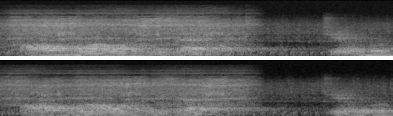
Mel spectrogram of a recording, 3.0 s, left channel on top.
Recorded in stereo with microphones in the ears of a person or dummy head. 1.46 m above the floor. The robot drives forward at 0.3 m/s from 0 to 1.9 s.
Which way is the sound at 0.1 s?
10° right (ahead or behind).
